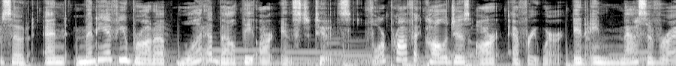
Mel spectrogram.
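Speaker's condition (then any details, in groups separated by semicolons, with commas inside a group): No condition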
